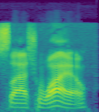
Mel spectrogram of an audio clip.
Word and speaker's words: Hlatshwayo: Well, /Weil, got to talk to him before the game, and if you look at how you spell his name, you would never in a million years guess that you pronounce it /Weil.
